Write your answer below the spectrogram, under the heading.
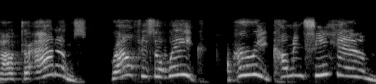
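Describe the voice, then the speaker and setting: A woman's squeaky put-on character voice, extremely high, with very wide pitch swings at a moderate pace. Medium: stage play.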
